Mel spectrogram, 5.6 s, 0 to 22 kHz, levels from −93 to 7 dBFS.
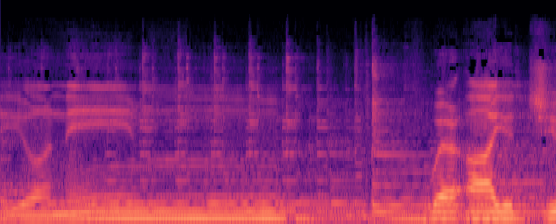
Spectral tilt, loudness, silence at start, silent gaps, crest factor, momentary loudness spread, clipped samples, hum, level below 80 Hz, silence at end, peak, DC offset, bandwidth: -7 dB/octave; -21 LUFS; 0 s; none; 18 dB; 12 LU; under 0.1%; none; -48 dBFS; 0 s; -2 dBFS; 0.2%; 8.8 kHz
